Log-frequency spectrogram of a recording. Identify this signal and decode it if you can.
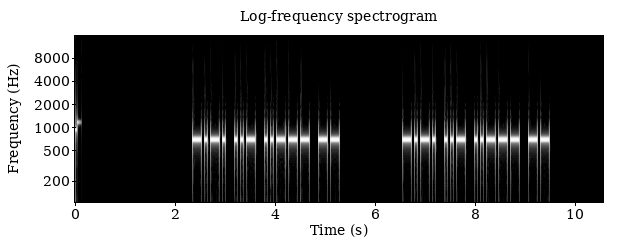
Morse code, heard as a keyed tone, about 20 wpm, 700 Hz. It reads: CU2M CU2M
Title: DXCC-100 Call Signs - 4 Characters - Repeated 2x - 20wpm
